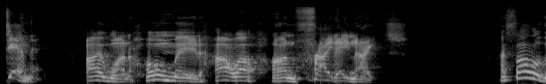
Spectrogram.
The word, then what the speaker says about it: challah: I've been baking challah for years now, or as some Jews might pronounce it, challah. It's actually holla.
